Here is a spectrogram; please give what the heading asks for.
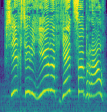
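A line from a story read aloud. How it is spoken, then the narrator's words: Thin squeaky voice. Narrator (Russian): пропищала сестра Йеннифер тонким голоском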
